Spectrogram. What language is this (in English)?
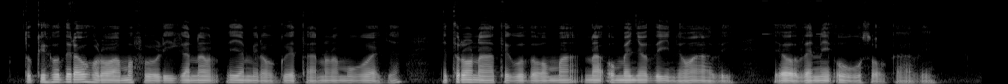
Kikuyu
